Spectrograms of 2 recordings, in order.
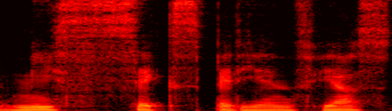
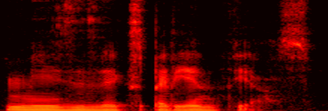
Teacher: here the S is between two vowels, it should be just a clear S, like it is most of the time in Spanish.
